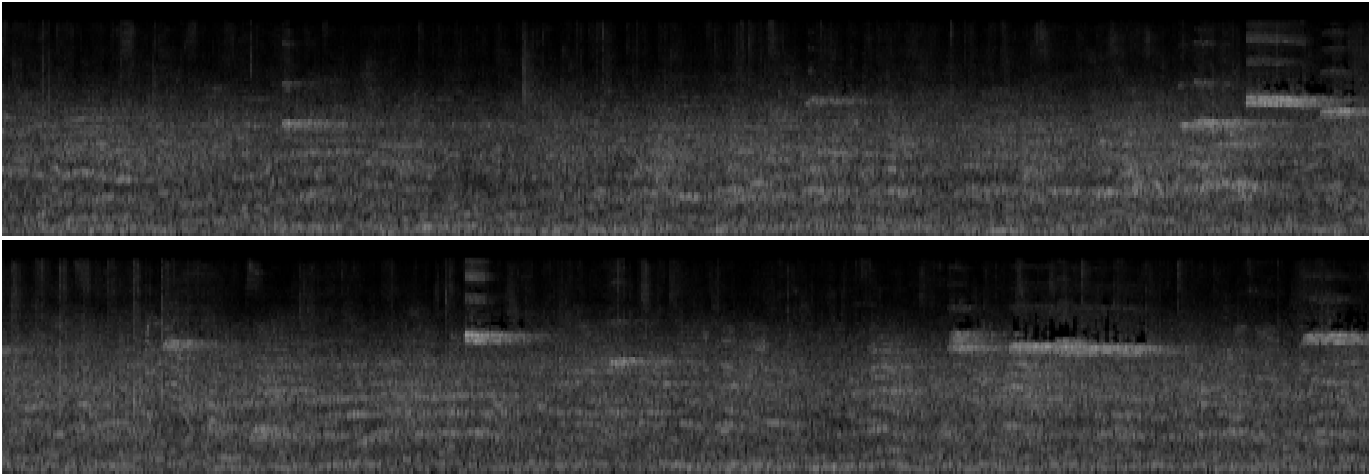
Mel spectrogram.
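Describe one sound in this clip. A crowd of spectators chatters and shouts throughout a large echoing hall.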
